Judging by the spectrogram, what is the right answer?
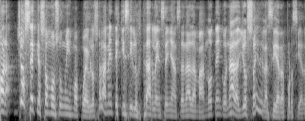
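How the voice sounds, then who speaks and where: A man talks at a fairly quick pace with hardly any pauses and an animated tone. His fairly high pitch swings very widely. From Ecuador, coast (Guayaquil). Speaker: preacher. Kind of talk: sermon. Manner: animated storytelling.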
